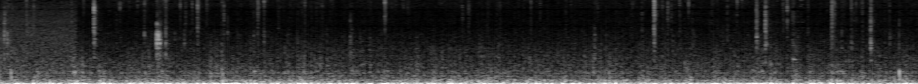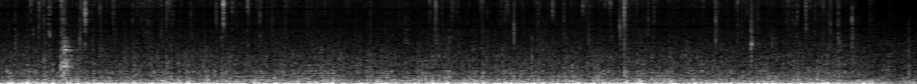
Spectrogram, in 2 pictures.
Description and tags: A fire crackling in a braai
